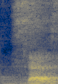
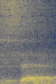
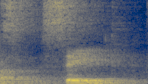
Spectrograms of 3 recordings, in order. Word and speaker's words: said: Said is the past tense of the verb say, okay, and the pronunciation is said, not saved, said.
